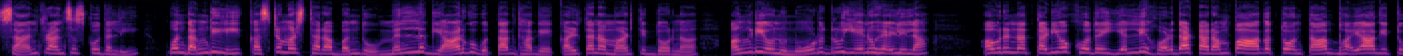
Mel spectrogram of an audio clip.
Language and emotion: Kannada, fearful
